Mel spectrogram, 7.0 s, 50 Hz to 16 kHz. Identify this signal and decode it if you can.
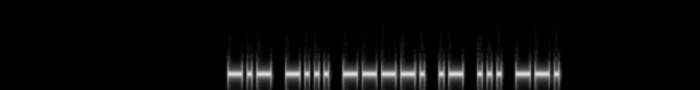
Morse code, heard as a keyed tone, about 25 wpm, 700 Hz. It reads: KB9ASG
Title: USA Call Signs - 6 Characters - Repeated 3x - 25wpm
